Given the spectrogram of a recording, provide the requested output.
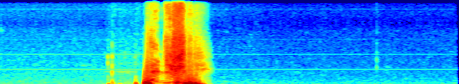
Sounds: Sneeze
